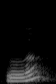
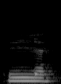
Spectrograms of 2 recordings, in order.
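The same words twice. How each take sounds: First: The L sound is hard. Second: The L sound is soft. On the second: "L became L"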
